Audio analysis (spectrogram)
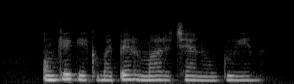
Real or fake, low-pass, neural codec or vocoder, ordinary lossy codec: fake; 7.2 kHz; codec, 16 kHz, 0.4 kbps, LongCat-Audio-Codec; none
